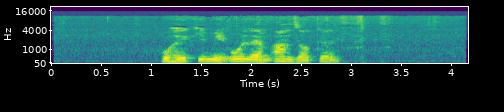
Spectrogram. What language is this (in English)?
Mbo (Cameroon)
